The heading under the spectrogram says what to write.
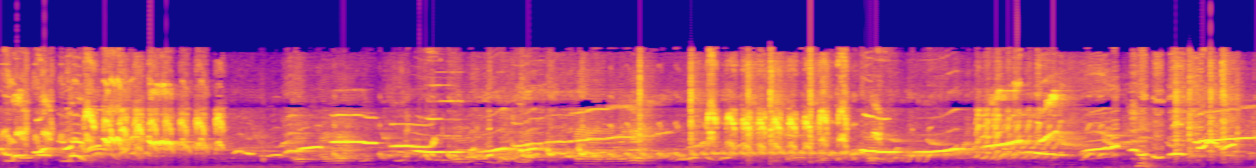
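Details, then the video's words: White-rumped shama singing very noisily, used as training material for songbirds: a dense, loud run of whistled slurs, sharp chattering notes and rising and falling phrases, almost without pause, with a faint low hum beneath. "Murai ribut Sangat berisik. dijamin nyaut bongkar materi."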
